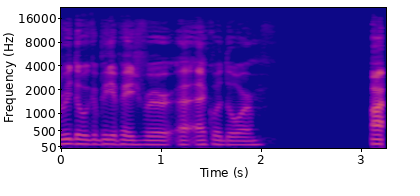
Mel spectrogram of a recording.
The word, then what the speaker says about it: Ecuador: situation here in equator is Equador am I saying see I'm saying it wrong I'm not even saying it right it's Ecuador I Amo okay it's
